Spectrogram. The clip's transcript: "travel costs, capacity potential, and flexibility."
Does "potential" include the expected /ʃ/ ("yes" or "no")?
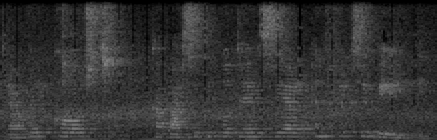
no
